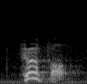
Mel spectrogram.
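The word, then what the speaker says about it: hupo (ὑπό): There's a Greek word, preposition, for under, which I'll just give you the English pronunciation phonetically. It's hupo.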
